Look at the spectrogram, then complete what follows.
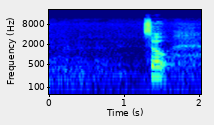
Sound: audience laughing

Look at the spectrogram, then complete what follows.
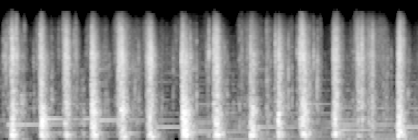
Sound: reams of paper thumping continues

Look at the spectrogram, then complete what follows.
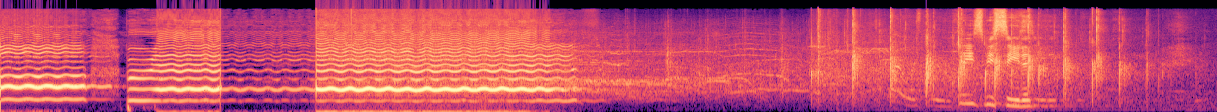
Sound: applause

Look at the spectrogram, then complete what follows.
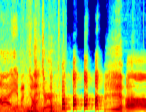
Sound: laughs

